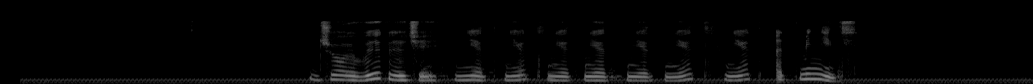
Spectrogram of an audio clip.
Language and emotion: Russian, neutral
